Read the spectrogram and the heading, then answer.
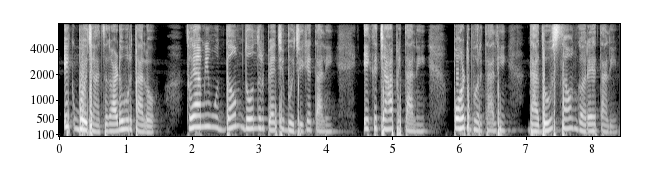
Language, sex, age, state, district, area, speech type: Goan Konkani, female, 30-45, Goa, Canacona, rural, spontaneous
